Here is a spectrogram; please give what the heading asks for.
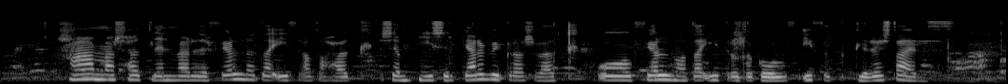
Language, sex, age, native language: Icelandic, female, 18-19, Icelandic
